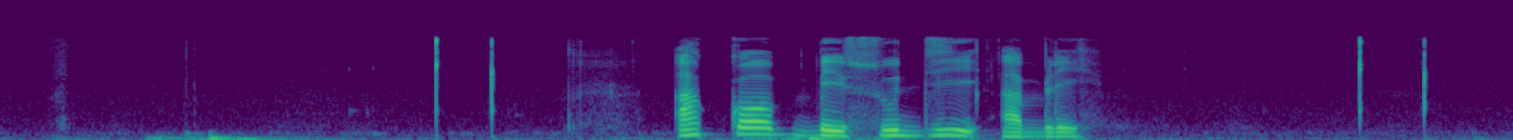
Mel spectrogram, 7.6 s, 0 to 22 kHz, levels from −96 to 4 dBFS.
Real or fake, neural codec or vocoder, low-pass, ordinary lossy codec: real; none; 7.2 kHz; none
